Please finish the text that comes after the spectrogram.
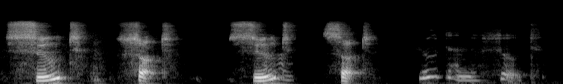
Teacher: So watch my lips. When I say suit, they pucker up really good. Suit, soot. Soot, they come back a little bit.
